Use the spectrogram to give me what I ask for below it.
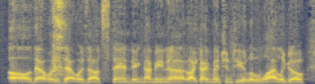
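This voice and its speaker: A man with a resonant, very deep, low voice speaks at a fairly quick pace, with fairly even intonation and very even loudness. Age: 50s. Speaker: voice actor. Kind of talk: live TV interview answer.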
